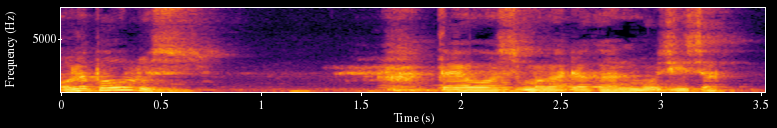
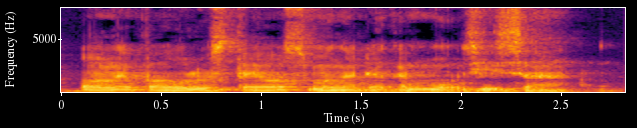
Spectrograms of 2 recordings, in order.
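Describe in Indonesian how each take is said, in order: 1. Ada jeda tepat setelah "Paulus". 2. Dibaca langsung tanpa jeda.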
